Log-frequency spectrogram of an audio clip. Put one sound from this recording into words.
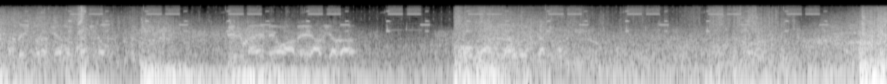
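A rifle fires loud gunshots in short bursts.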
